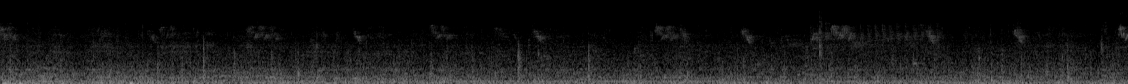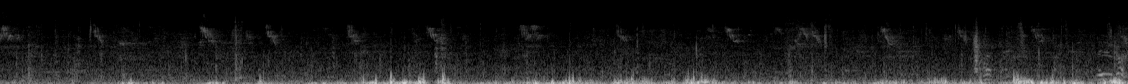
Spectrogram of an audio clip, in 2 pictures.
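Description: Boots striking pavement at a steady walking pace, picked up by a camera carried by one of the walkers, over a steady low hum. From about halfway, loud irregular low thumps and rumble on the microphone become the loudest sound.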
